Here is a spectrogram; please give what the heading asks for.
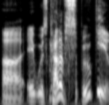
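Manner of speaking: ordinary talk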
